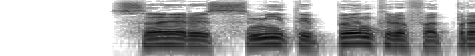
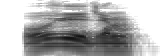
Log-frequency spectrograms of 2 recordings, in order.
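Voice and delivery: brief, understated answer; curt reply; 3 semitones lower than usual. A narrator's reading. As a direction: answer briefly, without elaborating. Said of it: "кратко ответил инженер".

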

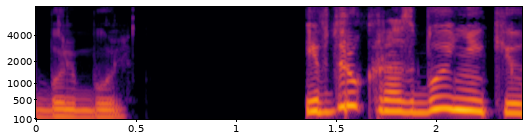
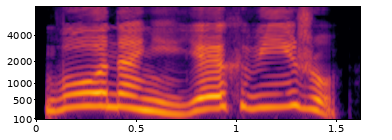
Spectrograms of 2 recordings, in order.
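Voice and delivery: high, loud cry of discovery; raised, lively yell; excited shout; 9 semitones higher, 5 dB louder than usual. A narrator's reading. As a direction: call out that you spotted them. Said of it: "закричал Прутик".

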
